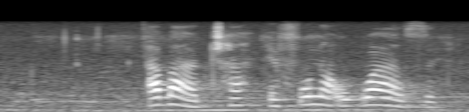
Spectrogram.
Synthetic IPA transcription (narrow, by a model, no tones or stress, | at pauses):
aɓat͡ʃʰaefunaʔukʼwaːzɛ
